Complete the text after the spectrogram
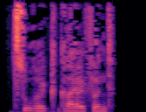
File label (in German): "zurückgreifend", German; adjectives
